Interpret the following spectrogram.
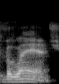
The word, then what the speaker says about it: Vilanch: have to say it's valance it rhymes with uh with ranch and it's avalanche but it's spelled differently and it's a made-up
